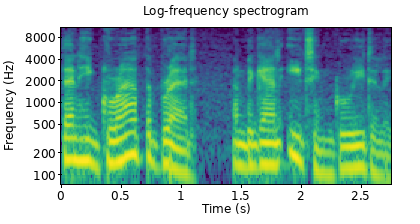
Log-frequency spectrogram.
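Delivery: ordinary delivery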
